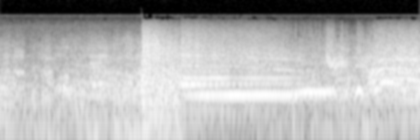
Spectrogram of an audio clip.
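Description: Crowd at a boxing match cheering and yelling, starting suddenly about a third of the way in, with one voice holding a long shout that rises in pitch before it breaks off.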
